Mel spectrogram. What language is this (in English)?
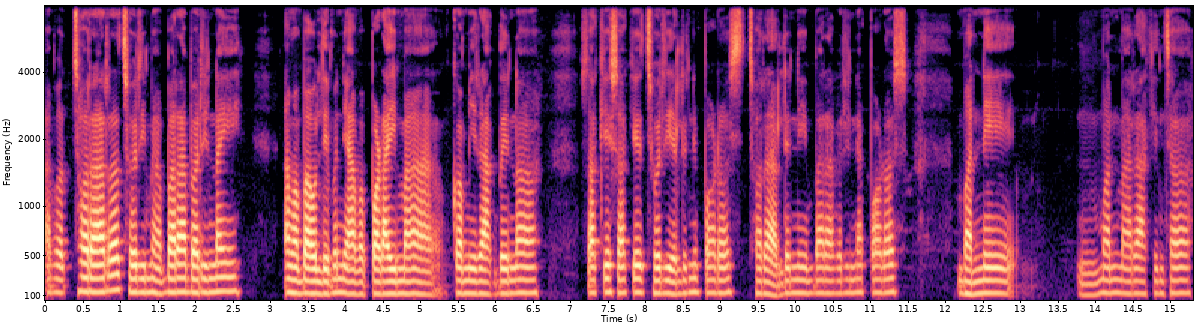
Nepali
